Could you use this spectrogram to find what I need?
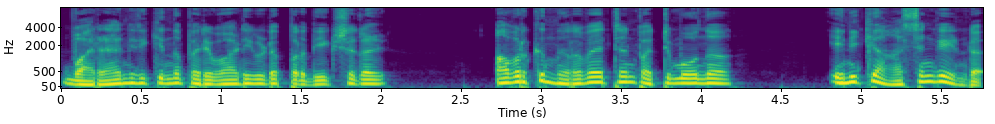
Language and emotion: Malayalam, fearful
